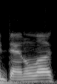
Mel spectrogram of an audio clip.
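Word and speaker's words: Daneliuk: Danaloo. We say Danaluck. It's Ukrainian. It be like Dan.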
